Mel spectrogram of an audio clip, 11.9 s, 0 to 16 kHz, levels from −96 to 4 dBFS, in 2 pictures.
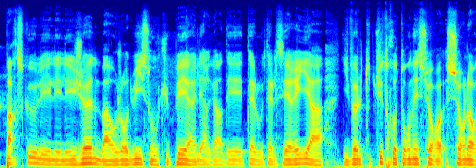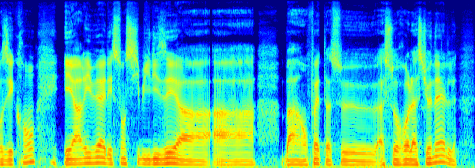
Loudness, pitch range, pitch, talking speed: -20 LUFS, 90-105 Hz, 95 Hz, 220 wpm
